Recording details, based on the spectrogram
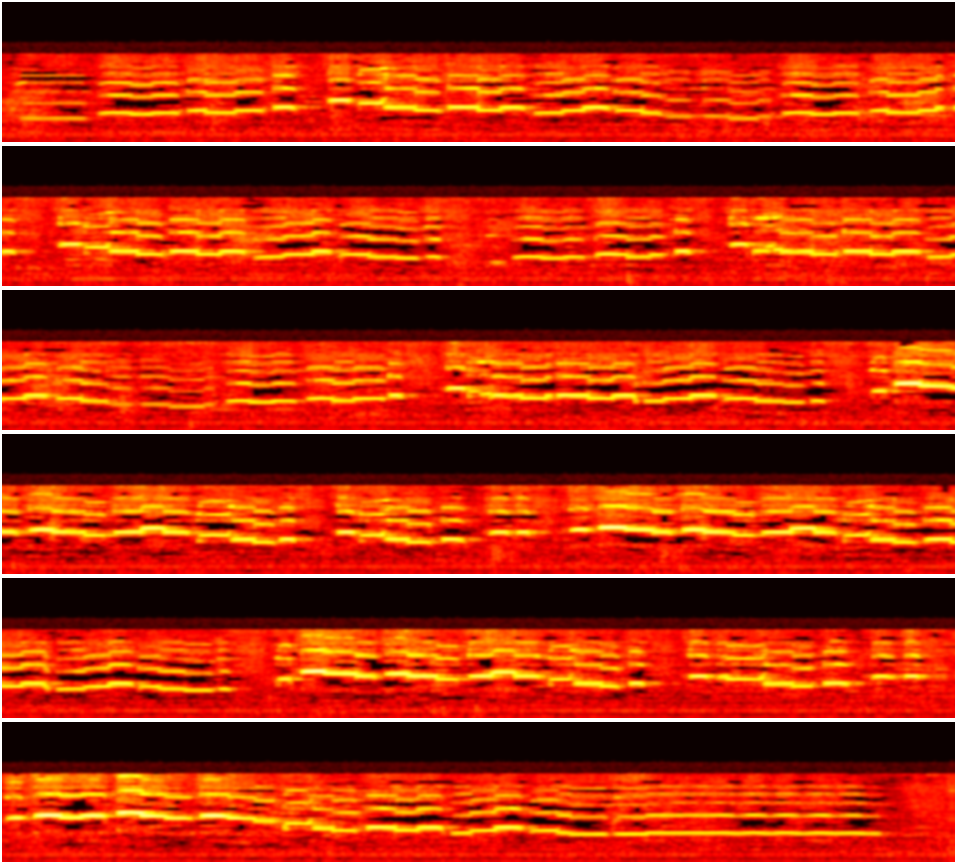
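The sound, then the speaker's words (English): A lively Irish tune played on a tin whistle, bright and ornamented, running continuously for about half a minute with a quick, dancing rhythm and a faint steady hum underneath. “No hard Irish dance shoes. Just the tin whistle now.”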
